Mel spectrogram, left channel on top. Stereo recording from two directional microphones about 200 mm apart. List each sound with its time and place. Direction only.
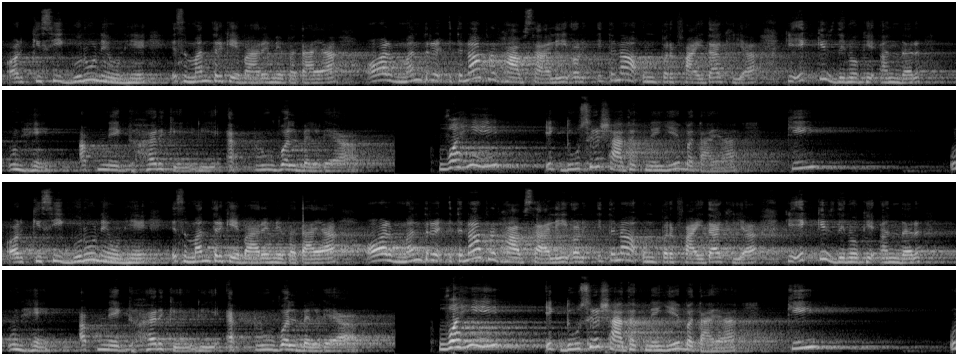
0.1 s a woman's voice: 15° right (ahead or behind)
13.9 s a woman's voice: 25° right (ahead or behind)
